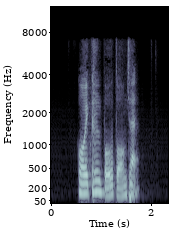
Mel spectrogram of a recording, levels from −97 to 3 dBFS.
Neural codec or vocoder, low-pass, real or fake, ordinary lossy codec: codec, 16 kHz, 0.5 kbps, X-Codec, HuBERT features, trained on general audio; 7.2 kHz; fake; MP3, 48 kbps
